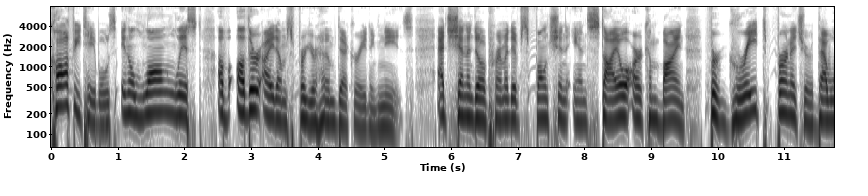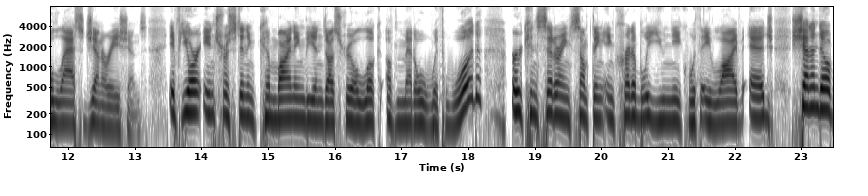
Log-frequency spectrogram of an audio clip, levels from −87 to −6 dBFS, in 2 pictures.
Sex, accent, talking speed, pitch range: male, American, 130 wpm, 150-195 Hz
